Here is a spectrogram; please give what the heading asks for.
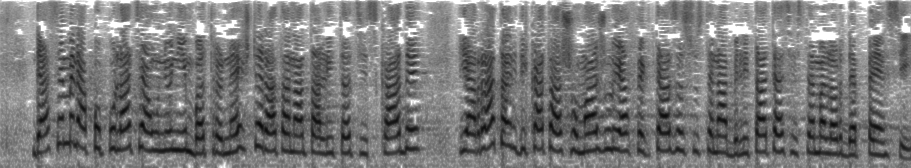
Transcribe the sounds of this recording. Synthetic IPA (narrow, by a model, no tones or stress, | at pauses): d̪e̞ase̞me̞neapo̞pulat̪sijauniunijɨmbət̪ɾɨne̞ʃt̪e̞ɾat̪anat̪alit̪ət̪siskad̪e̞ | jarːat̪aɾid̪ikat̪əaʃo̞maʒulujafe̞kt̪eazəsust̪e̞nabilit̪at̪easist̪e̞me̞lo̞rd̪e̞pe̞nsij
